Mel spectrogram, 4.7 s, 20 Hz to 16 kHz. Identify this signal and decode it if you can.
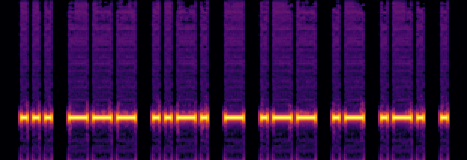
Morse code, heard as a keyed tone, about 20 wpm, 1000 Hz. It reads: SOFTWARE
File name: qotdfiles / 20wpm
